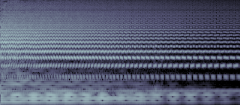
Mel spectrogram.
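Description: Music ending: a final held chord rings on after the rest of the track stops, slowly fading out.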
